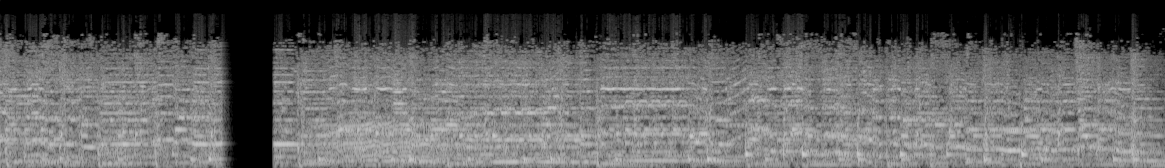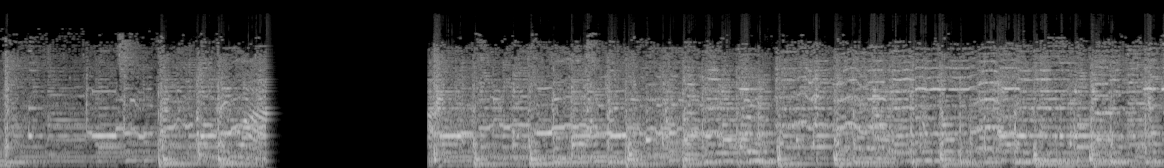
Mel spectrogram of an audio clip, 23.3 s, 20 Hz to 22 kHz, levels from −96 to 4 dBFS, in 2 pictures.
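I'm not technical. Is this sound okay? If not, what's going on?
No. There are three kinds of problems.

Call audio freeze, at 2.21 to 2.75 s and at 14.31 to 15.95 s. The sound stalls, fades, then mostly goes silent. It resumes where it stopped, with nothing lost. The stalls last about half a second and about 1.6 seconds. The likely cause is data held up on the network.

Jitter buffer speed-up, from 8.59 to 10.23 s. The sound plays about 13% faster at the same pitch. The receiver trims tiny pieces to catch up, roughly a fifth of a second in total.

Skip ahead, at 20.79 to 20.82 s. The sound jumps forward almost without a gap. Roughly half a second is simply missing.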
